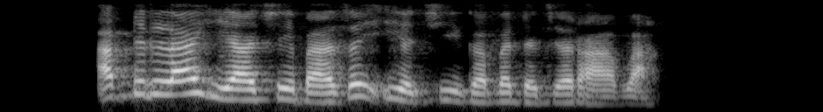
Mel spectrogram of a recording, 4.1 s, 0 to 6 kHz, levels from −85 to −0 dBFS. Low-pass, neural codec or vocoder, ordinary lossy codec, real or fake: 5.4 kHz; codec, 24 kHz, 3.1 kbps, DualCodec; AAC, 32 kbps; fake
